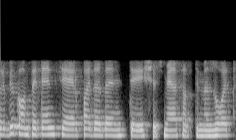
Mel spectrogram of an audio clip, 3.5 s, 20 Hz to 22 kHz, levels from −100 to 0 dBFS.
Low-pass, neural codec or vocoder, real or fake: 3.6 kHz; codec, 16 kHz, 6 kbps, DAC; fake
